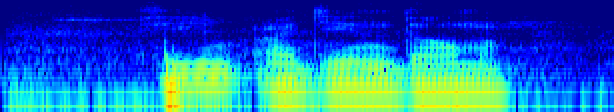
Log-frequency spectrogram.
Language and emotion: Russian, sad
